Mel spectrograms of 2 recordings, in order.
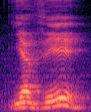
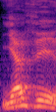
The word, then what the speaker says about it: Yahweh: a pronúncia, né, era Yahvé, né? Aí no caso, como, né, antigamente provavelmente era W e não V, né? Então Yahweh, né?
